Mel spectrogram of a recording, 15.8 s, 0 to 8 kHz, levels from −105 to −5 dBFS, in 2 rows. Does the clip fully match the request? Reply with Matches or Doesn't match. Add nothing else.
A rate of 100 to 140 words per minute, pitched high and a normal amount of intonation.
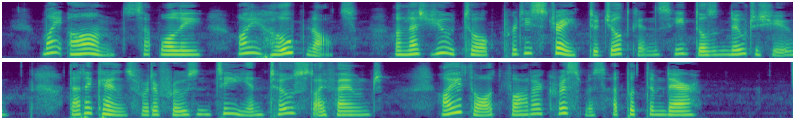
Matches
